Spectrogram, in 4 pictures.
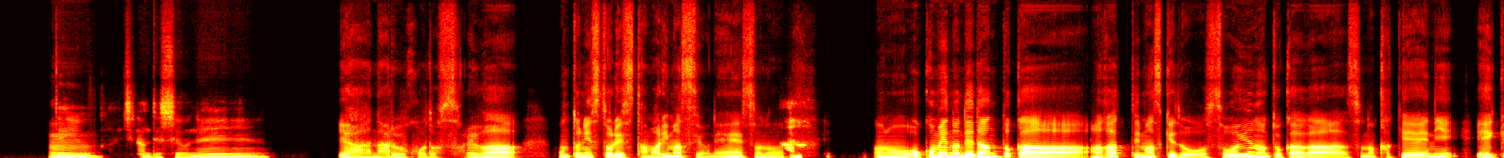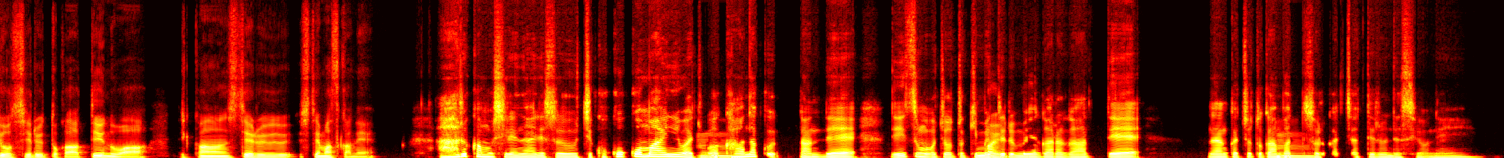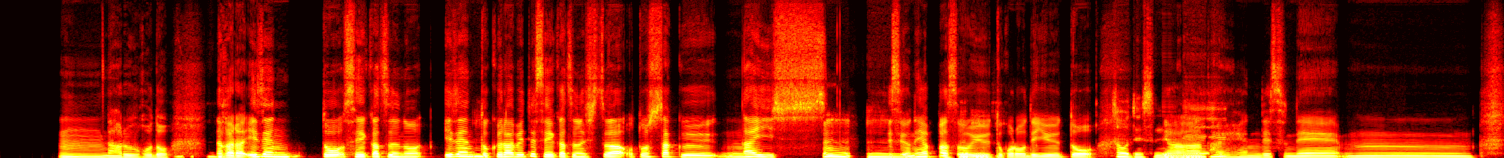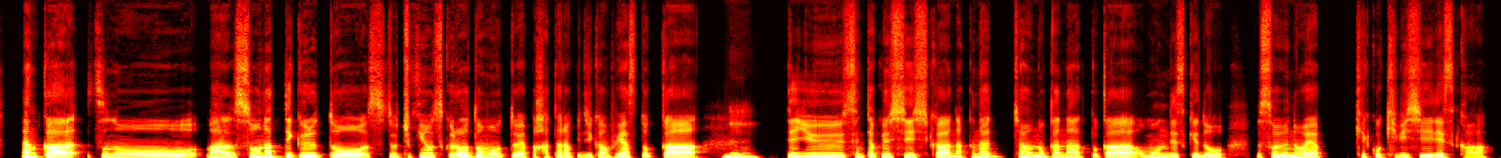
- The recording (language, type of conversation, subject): Japanese, advice, 毎月赤字で貯金が増えないのですが、どうすれば改善できますか？
- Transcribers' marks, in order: other background noise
